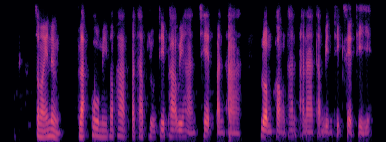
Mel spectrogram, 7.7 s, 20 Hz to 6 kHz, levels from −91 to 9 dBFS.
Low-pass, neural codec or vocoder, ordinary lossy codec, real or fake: 5.4 kHz; none; Opus, 32 kbps; real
